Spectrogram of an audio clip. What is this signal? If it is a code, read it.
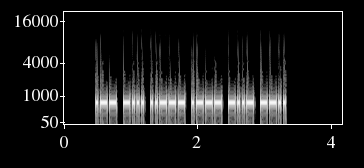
Morse code, heard as a keyed tone, about 34 wpm, 700 Hz. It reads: WB2JXZ
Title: USA Call Signs - 8x Character Spacing - 35wpm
